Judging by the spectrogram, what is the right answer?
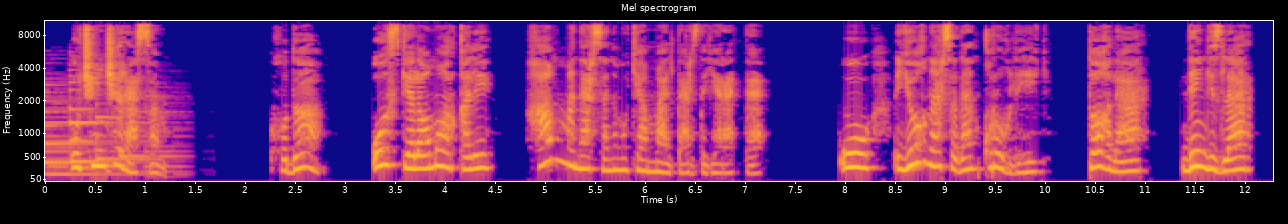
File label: good news female uzbek northern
